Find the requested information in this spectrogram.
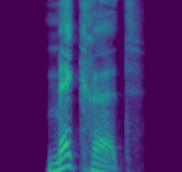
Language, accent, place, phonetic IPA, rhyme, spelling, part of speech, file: German, Germany, Berlin, [ˈmɛkʁət], -ɛkʁət, meckret, verb, De-meckret.ogg
- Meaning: second-person plural subjunctive I of meckern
